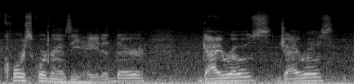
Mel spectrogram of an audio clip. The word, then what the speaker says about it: gyros: Or heroes?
